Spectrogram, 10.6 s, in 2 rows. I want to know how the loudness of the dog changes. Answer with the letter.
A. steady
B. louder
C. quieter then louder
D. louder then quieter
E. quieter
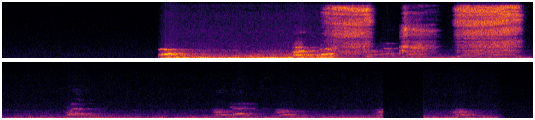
E.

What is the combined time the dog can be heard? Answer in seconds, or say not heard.
9 s.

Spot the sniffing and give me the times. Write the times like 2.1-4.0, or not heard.
3.2-5.2.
